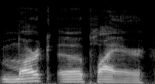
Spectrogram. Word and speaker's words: Markiplier: for the longest time I think it's pronounced mark applier sometimes it sounds like markup alarm or more clear that's what you get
